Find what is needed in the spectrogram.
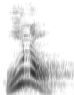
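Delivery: loud, drawn-out disbelief; incredulidad actuada. Retold or imitated. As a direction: blurt it out, mock-incredulous. Scoffing at patient's single heart attack. (incrédulo, fuerte y alargado)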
